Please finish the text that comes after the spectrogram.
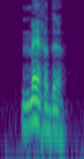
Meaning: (interjection) 1. shit!, crap! 2. break a leg!; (noun) 1. turd, piece of feces, shit 2. shit (something undesirable or unwanted) 3. shit (something of poor quality)
- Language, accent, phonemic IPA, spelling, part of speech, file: French, France, /mɛʁd/, merde, interjection / noun, LL-Q150 (fra)-merde.wav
